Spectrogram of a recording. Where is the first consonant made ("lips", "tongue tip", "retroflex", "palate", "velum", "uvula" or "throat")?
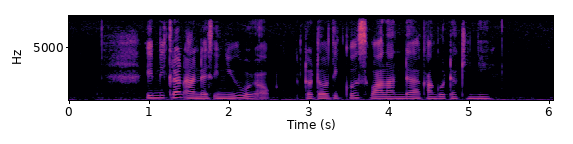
throat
